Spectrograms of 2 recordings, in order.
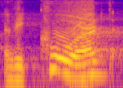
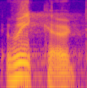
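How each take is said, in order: First: "record" stressed on the second syllable, reCORD, said slowly; reCORD with a rising pitch on CORD; verb stress. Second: "record" stressed on the first syllable, REcord; REcord with a falling pitch after RE; noun stress. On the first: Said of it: "the second syllable is the stressed syllable". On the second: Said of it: "stress falls on the first, uh, syllable". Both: Shown as a demonstration.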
